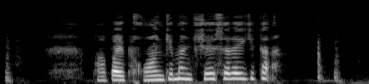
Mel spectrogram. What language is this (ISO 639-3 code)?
qxp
